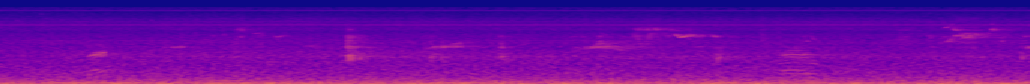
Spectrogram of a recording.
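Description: Scattered short bird chirps over a steady low outdoor rumble.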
